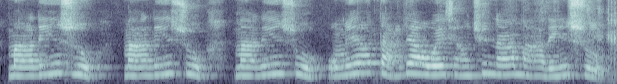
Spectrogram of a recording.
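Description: Eager hungry soldiers chanting in unison, raised and bright above the reader's usual voice, as a woman puts them on. They belong to a children's storybook, and the recording sits in an echoey room. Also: high-pitched, fairly even intonation, moderate pace, slight background noise, voice pushed up, natural voice. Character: hungry shouting soldiers, young men.

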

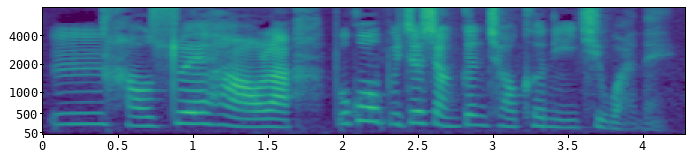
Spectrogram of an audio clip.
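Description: A woman voicing an eager, cheerful young female cat in a storybook reading, high and excited. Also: moderate pace, natural voice. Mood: pleading. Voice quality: high and bright. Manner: excited, pleading.

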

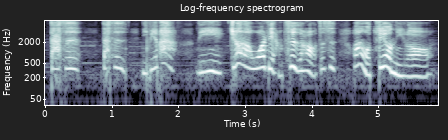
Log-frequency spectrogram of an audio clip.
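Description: A woman voicing a bold young male tiger-slaying hero who talks eagerly and loudly. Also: high-pitched, big pitch swings, measured pace, no room sound, soft background music, voice pushed up.

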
